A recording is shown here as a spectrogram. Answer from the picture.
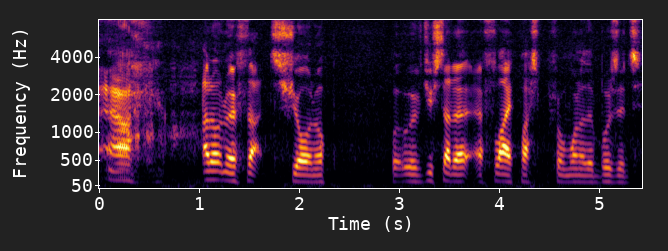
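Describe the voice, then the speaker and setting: The man's medium-pitched voice keeps fairly even intonation at a moderate pace. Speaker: bike park owner vlogger. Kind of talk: casual vlog walkthrough. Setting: outdoors in woods. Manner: halting, many fillers; talking quietly.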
